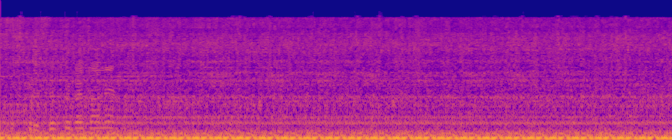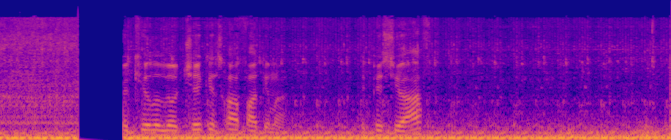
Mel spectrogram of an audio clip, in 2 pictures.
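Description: A truck engine idles after an oil change with heavier oil, a steady low rumbling drone that runs throughout, briefly cut off before resuming, while people talk over it.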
